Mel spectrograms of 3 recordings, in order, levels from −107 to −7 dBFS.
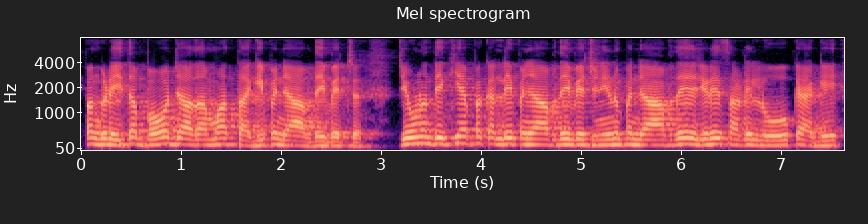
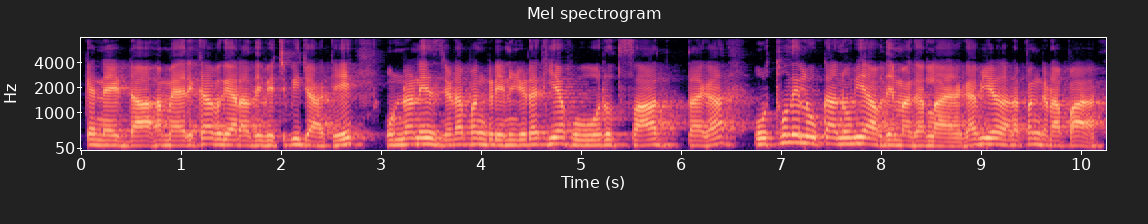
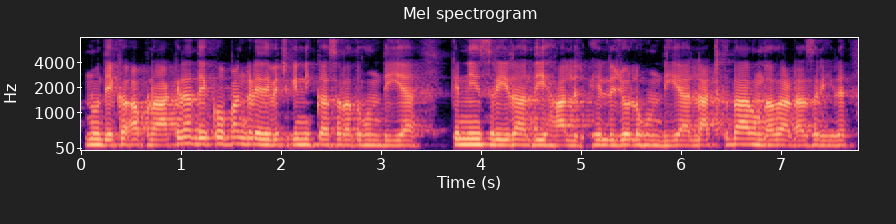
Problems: none marked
